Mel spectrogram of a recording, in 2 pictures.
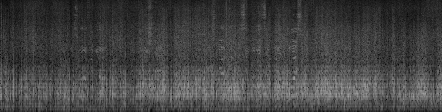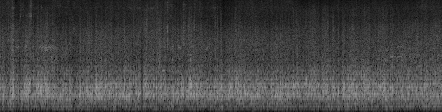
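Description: Waves rush and splash against a sailing boat's hull.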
